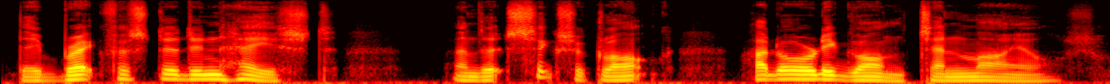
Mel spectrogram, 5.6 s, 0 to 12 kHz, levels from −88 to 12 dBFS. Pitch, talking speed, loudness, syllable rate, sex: 115 Hz, 140 wpm, -20 LUFS, 4.8 syllables/s, male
